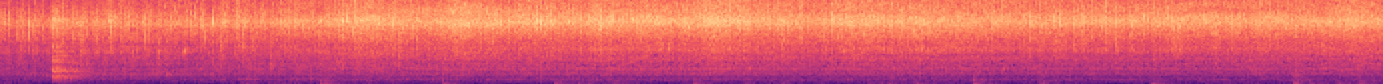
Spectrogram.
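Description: Chopped tomatoes sizzling in hot oil with fried onions in a pot: a steady, watery hiss that grows louder about three seconds in. A plastic slotted spatula stirring the pan adds irregular soft scrapes and knocks.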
